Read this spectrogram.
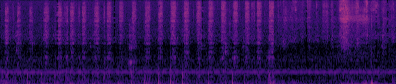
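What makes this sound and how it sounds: A graphite pencil draws short scratching strokes on a white paper sheet resting on a wooden table. Quiet, rapid, dry rasps repeat steadily, with a sharper stroke near the four-second mark and a brighter, longer scrape just after five seconds.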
